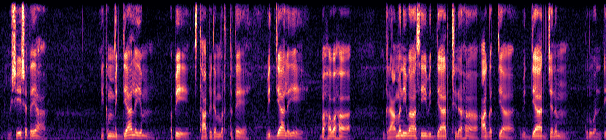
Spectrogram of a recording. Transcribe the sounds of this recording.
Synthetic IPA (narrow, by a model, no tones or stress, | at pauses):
ʋiʃeːʃɐt̪ɐjaː | ekɐmʋid̪jaːlɐjɐm | ɐpist̪ʰaːpit̪ɐmʋɐɾt̪ɐt̪eː | ʋid̪jaːlɐjeː | bɐɦɐʋɐɦɐ̆ | ɡɾaːmɐniʋaːsiːʋid̪jaːɾt̪ʰiɳɐɦɐ̆a̰ːɡɐt̪jɐʋid̪jaːɾd͡ʒɐnɐm | kuɾuʋɐnt̪i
